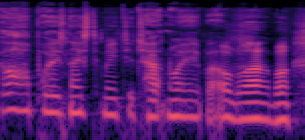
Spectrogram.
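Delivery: light Northern Irish hostess chatter; mock hostess voice. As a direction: gush like a friendly hostess.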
